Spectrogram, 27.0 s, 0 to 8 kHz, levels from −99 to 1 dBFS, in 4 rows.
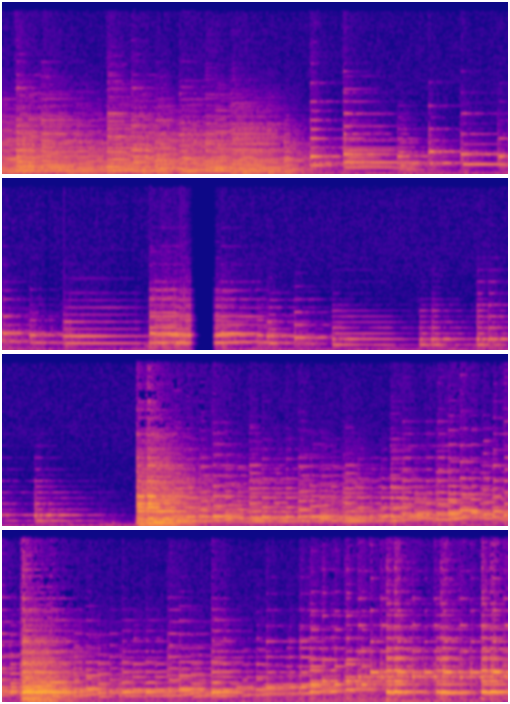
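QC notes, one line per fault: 7.19–9.25 s, repeated stalls (stutter): the music keeps catching for brief moments, 44 tiny holds, none longer than about 20 ms, adding up to about 0.44 s, roughly a fifth of this stretch. Packets were reaching the receiver more slowly than they were played, so the jitter buffer kept running dry and the last sound was stretched each time. Nothing is lost, but the music drags and jerks. On a waveform this appears as short repeated, near-identical cycles. On a spectrogram it shows as thin vertical smears breaking up the note onsets.
9.25–9.60 s, call audio freeze: the music halts for about 0.32 s. The last sound is carried on briefly as a decaying buzz or hiss, then falls to about 0.24 s of silence before resuming exactly where it stopped, so the playback is now running later. The likely cause is packets held up in transit, which left the jitter buffer empty. 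The waveform shows a short tail collapsing to flat line. On the spectrogram a blurred band fades into an empty gap.
10.55–11.73 s, jitter buffer slow-down: the music runs at about 85% speed with its pitch unchanged. About 188 ms is added by repeating single pitch cycles over and over, which lets the buffer rebuild its reserve. Notes and rhythms sound drawn out. On a waveform the periods repeat in identical runs. On the spectrogram the harmonics stay level while every event is stretched wider in time.
13.37–15.34 s, 16.31–17.69 s and 18.57–24.30 s, jitter buffer speed-up: the music runs at about 107%, 103% and 104% speed, with pitch held. Roughly 0.15 s, about 50 ms and about 0.3 s are cut out by removing short pitch-period pieces, which trims the excess delay left in the buffer. The first stretch sounds hurried, and the tempo is unsteady. The spectrogram shows horizontally compressed events at unchanged harmonic height, and the waveform shows small splices. 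Across the G.722 call path nothing is present above 8 kHz.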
